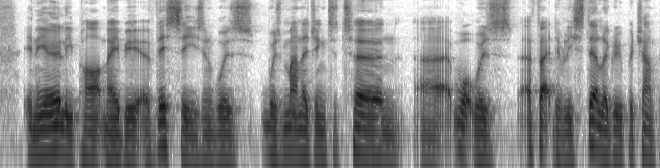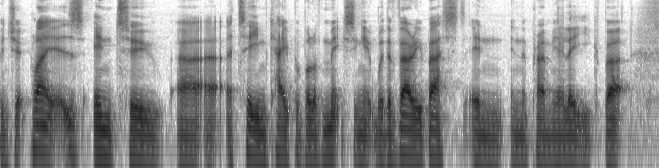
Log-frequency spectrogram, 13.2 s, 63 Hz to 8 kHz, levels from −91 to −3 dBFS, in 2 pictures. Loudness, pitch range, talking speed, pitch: -23 LUFS, 85-95 Hz, 185 wpm, 90 Hz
